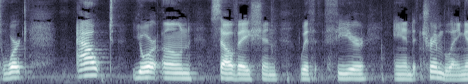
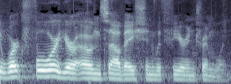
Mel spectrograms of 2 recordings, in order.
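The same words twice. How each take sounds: First: Slow, with a break before a weighty "out"; "out" set apart as the correct word; stress on "out". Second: "for" picked out as the wrong word; stress on "for". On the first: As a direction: hold back, then land firmly on "out". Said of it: "It's not what he says". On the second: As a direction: lean on "for", then run through the rest. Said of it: "Paul does not say". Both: Shown as a demonstration.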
